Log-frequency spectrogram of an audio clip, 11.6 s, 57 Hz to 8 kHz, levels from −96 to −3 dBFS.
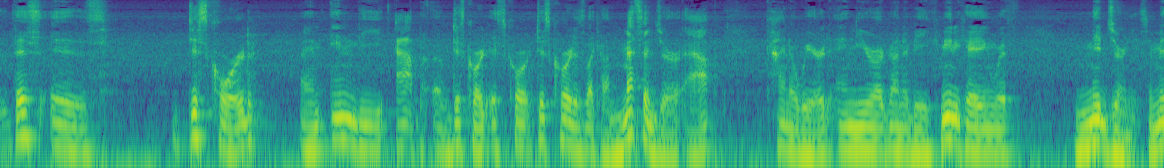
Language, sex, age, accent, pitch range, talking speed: English, male, 30-49, American, 90-125 Hz, 140 wpm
